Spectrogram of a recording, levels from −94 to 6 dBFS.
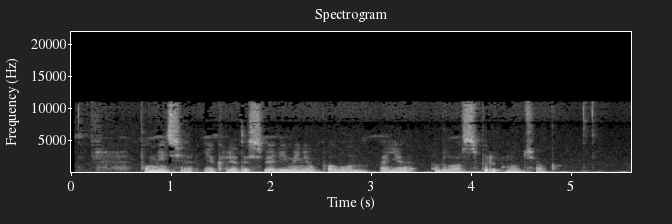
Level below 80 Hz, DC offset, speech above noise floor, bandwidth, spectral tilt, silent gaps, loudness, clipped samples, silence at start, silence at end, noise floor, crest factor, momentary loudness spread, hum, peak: -44 dBFS; under 0.1%; 26 dB; 11.5 kHz; -5.5 dB/octave; none; -24 LUFS; under 0.1%; 0.25 s; 0.05 s; -49 dBFS; 18 dB; 8 LU; none; -6 dBFS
